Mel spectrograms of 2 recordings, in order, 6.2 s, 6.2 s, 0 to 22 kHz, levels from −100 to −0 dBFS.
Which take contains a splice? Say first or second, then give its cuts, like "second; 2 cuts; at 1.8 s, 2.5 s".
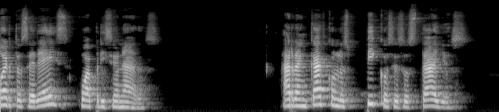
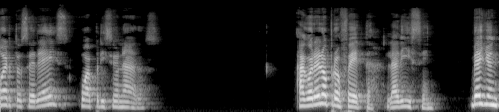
first; 1 cut; at 3.4 s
